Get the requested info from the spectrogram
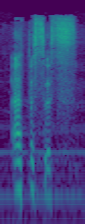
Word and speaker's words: Ephesus: Ephesus.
